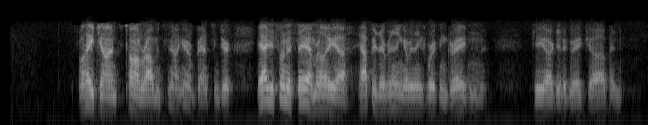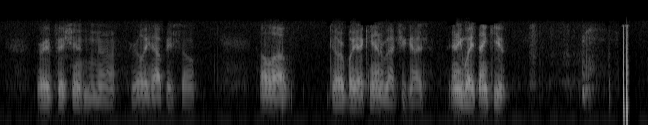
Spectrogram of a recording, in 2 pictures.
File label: happy customer phone call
